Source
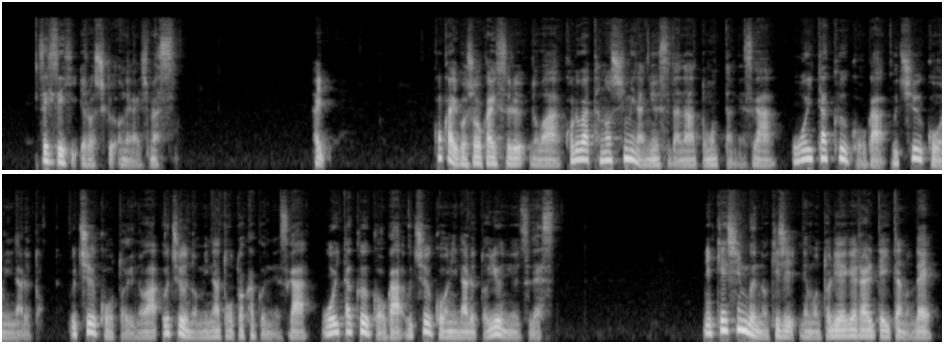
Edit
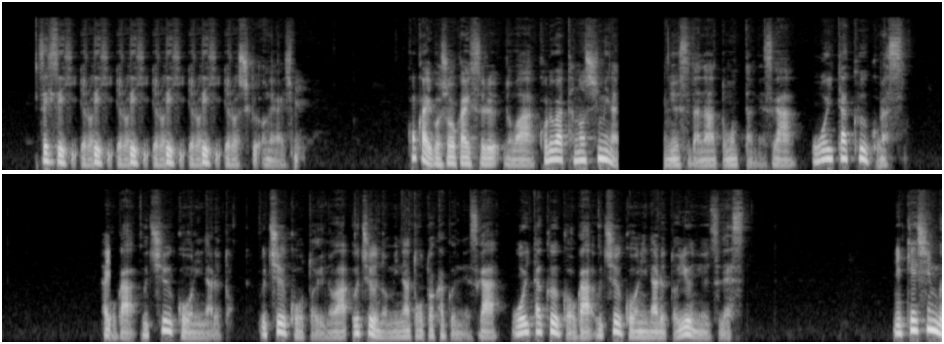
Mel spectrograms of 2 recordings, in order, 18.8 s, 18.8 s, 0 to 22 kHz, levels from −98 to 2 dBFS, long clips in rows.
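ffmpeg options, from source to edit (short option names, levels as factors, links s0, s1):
-filter_complex "[0:a]asplit=9[s0][s1][s2][s3][s4][s5][s6][s7][s8];[s0]atrim=end=0.932[s9];[s1]atrim=start=0.568:end=0.932[s10];[s2]atrim=start=0.568:end=0.932[s11];[s3]atrim=start=0.568:end=0.932[s12];[s4]atrim=start=0.568:end=1.502[s13];[s5]atrim=start=3.198:end=6.43,asetpts=PTS-STARTPTS,afade=t=out:st=3.228:d=0.004:c=hsin,apad=pad_dur=0.46[s14];[s6]atrim=start=6.43:end=8.592,asetpts=PTS-STARTPTS,afade=t=in:d=0.004:c=hsin[s15];[s7]atrim=start=1.498:end=3.202[s16];[s8]atrim=start=8.588[s17];[s9][s10]acrossfade=d=0.004:c1=hsin:c2=hsin[s18];[s18][s11]acrossfade=d=0.004:c1=hsin:c2=hsin[s19];[s19][s12]acrossfade=d=0.004:c1=hsin:c2=hsin[s20];[s20][s13]acrossfade=d=0.004:c1=hsin:c2=hsin[s21];[s14][s15]concat=n=2:v=0:a=1[s22];[s21][s22]acrossfade=d=0.004:c1=hsin:c2=hsin[s23];[s23][s16]acrossfade=d=0.004:c1=hsin:c2=hsin[s24];[s24][s17]acrossfade=d=0.004:c1=hsin:c2=hsin"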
